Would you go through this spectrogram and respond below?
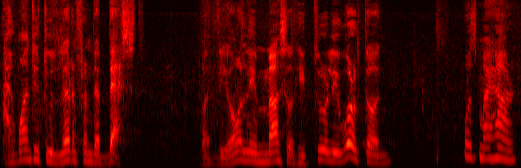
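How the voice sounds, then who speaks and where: A high-voiced, lovesick, melodramatic athlete. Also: male voice, animated, normal speed, a bit bright, slight background noise. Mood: dreamy, adoring. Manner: theatrical, gushing, dramatic. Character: lovesick melodramatic male ancient Greek athlete, fretful and smitten. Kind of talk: video game cutscene acting.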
